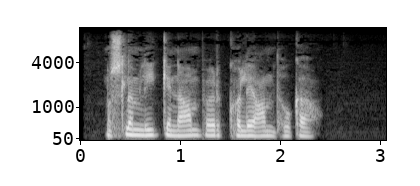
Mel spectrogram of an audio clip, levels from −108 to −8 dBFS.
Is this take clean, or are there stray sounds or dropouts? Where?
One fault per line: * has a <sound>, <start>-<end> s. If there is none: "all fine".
all fine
